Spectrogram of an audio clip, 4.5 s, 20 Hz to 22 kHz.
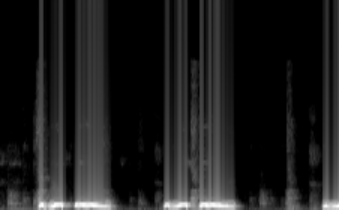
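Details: Spotted dove from Vietnam repeating its coo about 36 times a minute: two full phrases, each a quick wavering coo and a longer falling one, then the start of a third, in clean close audio.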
